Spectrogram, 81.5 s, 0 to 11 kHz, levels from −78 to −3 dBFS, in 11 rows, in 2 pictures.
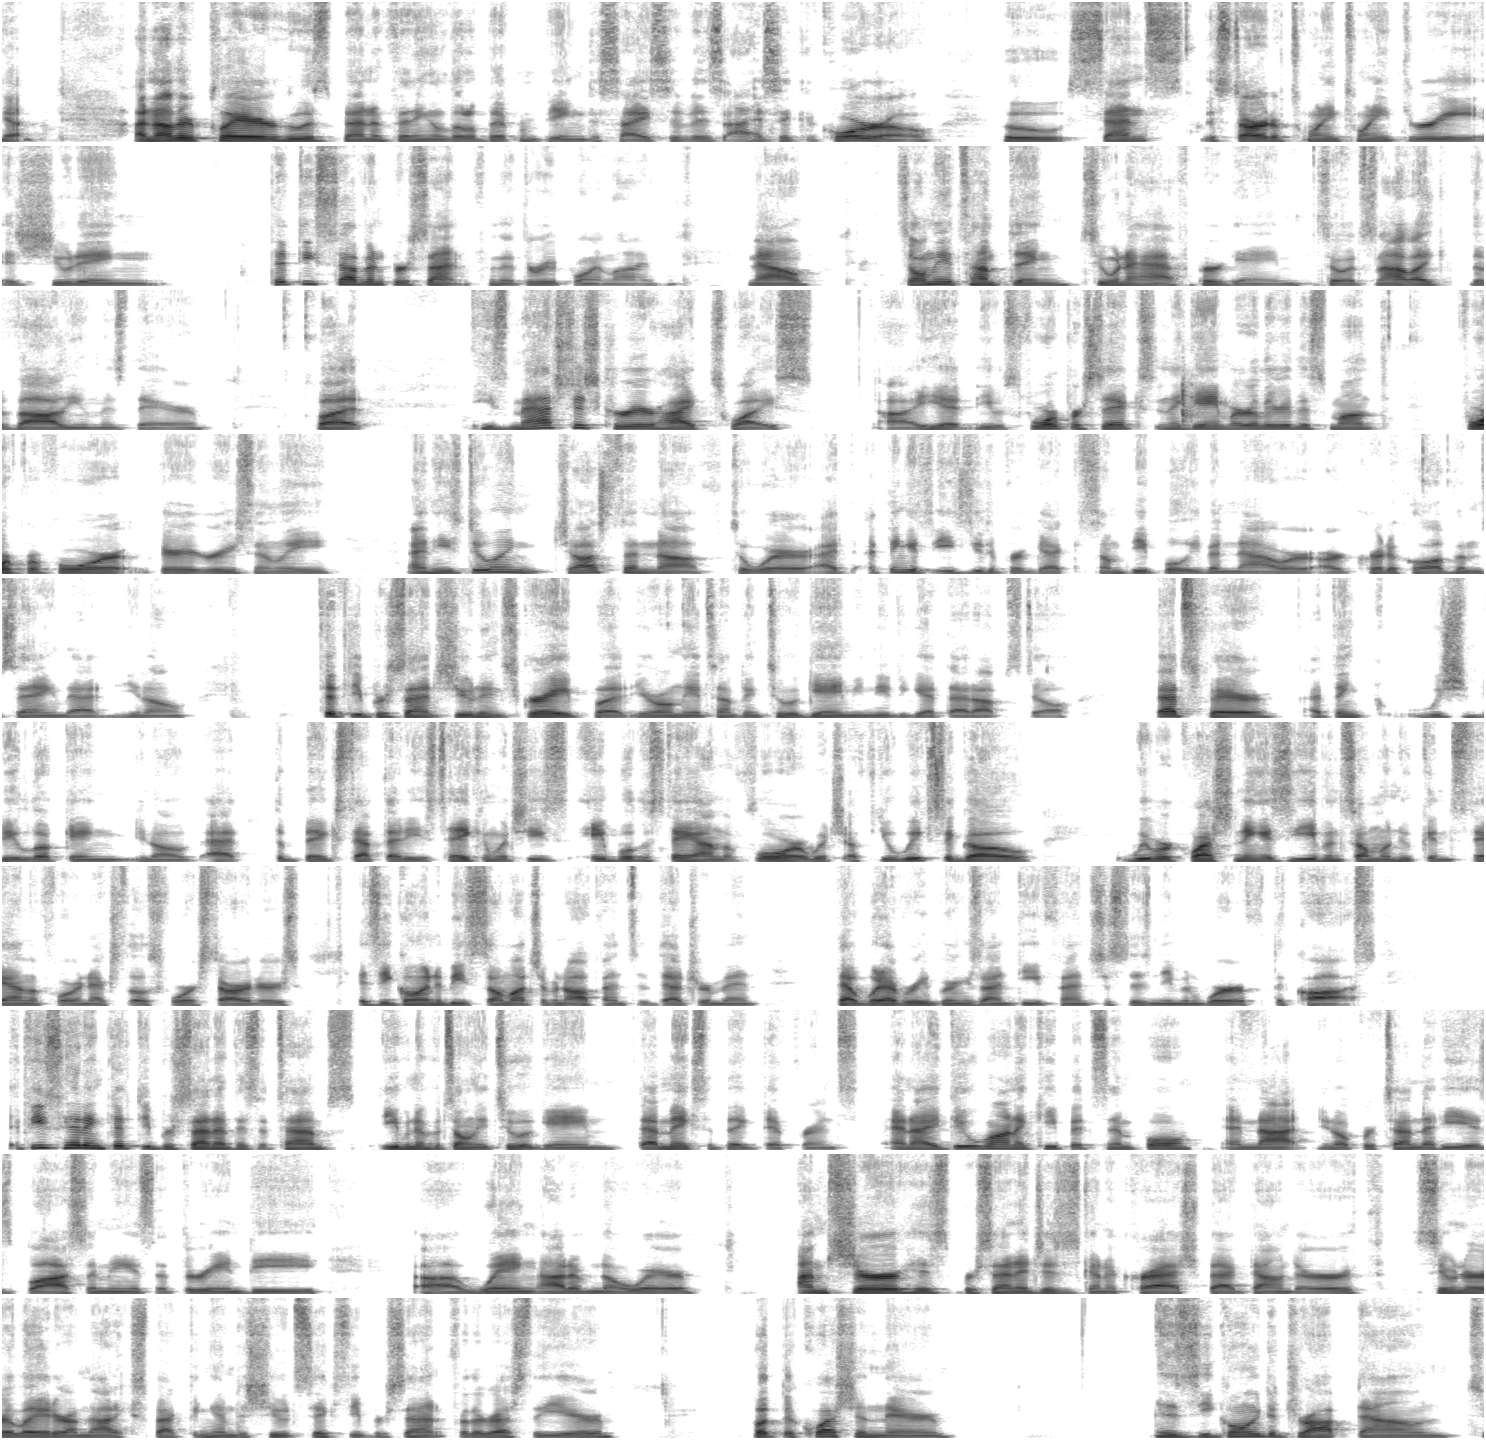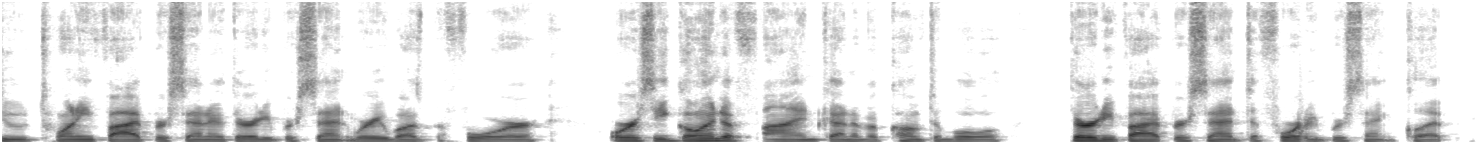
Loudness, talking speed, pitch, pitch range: -24 LUFS, 215 wpm, 125 Hz, 115-135 Hz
